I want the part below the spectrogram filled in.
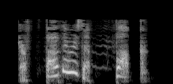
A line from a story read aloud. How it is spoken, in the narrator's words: Maria hissed as she swiped at a few stray tears that had escaped her eyes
